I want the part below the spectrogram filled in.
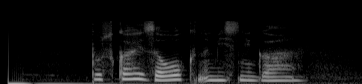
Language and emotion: Russian, sad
